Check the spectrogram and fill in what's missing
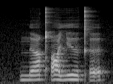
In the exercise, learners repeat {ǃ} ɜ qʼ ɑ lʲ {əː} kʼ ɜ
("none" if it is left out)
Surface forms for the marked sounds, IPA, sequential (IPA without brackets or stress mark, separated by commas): n, əː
